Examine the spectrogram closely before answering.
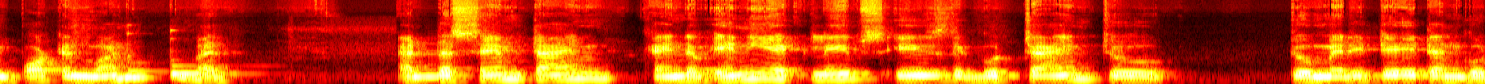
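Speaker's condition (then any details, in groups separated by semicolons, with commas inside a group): No condition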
